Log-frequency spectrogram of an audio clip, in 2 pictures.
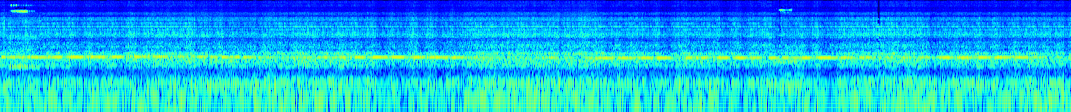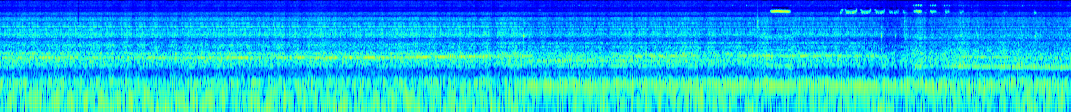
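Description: Tyres and brakes on a fast descent down a paved mountain road: a steady whine that drifts slightly in pitch, over a continuous low rumble.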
